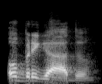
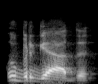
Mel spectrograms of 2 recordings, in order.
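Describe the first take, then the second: First: It is said with a Brazilian Portuguese accent. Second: It is said with a European Portuguese accent.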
